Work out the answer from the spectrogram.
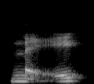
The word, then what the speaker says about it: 每: on this in appearance next we have Mei Mei just like beautiful exact same May 8th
